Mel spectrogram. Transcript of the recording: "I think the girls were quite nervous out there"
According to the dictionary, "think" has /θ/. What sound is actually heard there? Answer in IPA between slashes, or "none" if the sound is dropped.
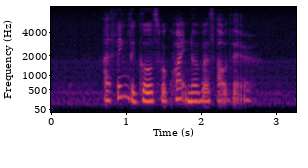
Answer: /θ/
